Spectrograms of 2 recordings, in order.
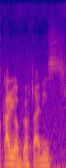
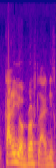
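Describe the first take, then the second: First: Soft echo of the instruction, much quieter; quieter repeat. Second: Said in the usual way. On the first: Shown as a demonstration. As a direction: drop the voice for the repeat. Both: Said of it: "I don't usually come and tell you".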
